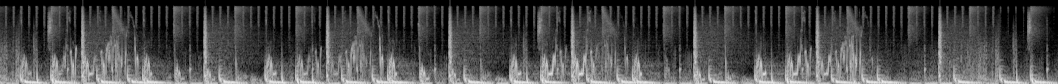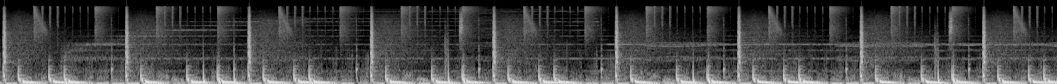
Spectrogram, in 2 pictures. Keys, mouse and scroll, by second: 0.0 click, 3.2 middle click, 5.4 click, 7.4 Escape, 8.4 click, 8.6 d, 8.8 click, 9.2 1, 9.4 6, 9.9 Return, 10.9 Escape, 11.0 scroll up 1, 12.0 scroll down 1, 12.5 middle click, 13.1 scroll down 1, 13.9-14.7 scroll up 1, 14.8 middle click, 15.6 scroll down 1, 16.0-16.5 scroll up 1, 18.2 middle click, 19.0 scroll down 1, 20.8 e.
